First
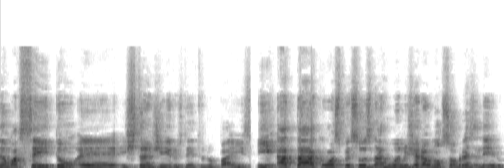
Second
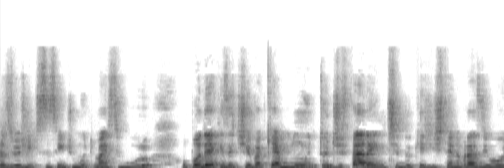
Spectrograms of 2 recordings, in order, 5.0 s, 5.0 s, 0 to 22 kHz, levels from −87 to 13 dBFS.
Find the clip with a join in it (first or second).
first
